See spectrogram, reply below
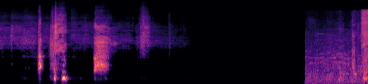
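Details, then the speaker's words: Sneezing prank, with the sneezer claiming hay fever: a sharp breath in, then loud, explosive sneeze bursts, followed by laughter and background noise. "SORRY, BRO. SORRY. Hay fever. Sorry about that."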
